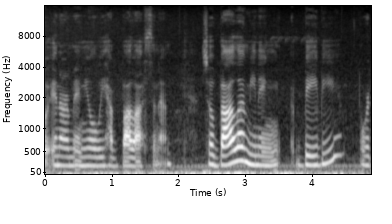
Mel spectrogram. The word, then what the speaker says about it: Balasana: And in the Kripalu tradition that I learned it's more commonly known as GHARBASANA, but also in our manual we have BALASANA.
